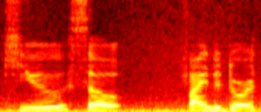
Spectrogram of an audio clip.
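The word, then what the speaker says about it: 九: In Japanese 9 is pronounced like Q.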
